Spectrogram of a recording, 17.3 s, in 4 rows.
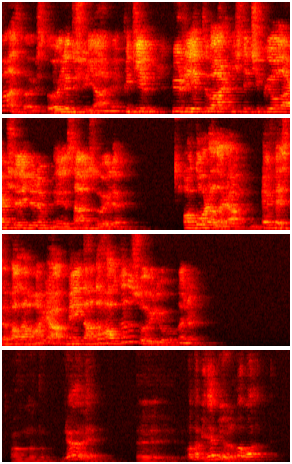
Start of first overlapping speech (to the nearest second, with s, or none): none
